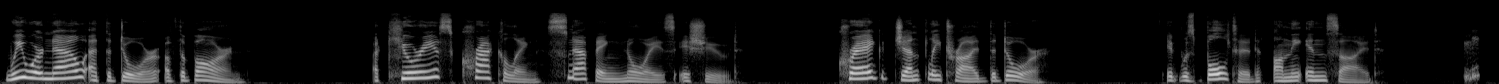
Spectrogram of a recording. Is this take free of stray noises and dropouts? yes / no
no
